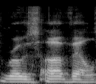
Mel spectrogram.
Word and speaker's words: Roosevelt: But uh it's Rose a Velt, three syllables, and it means field of roses in Dutch, which Robert explained in the article.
